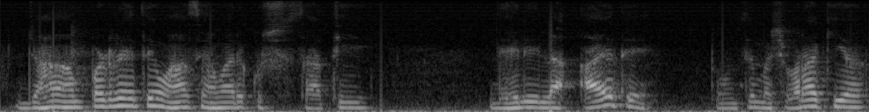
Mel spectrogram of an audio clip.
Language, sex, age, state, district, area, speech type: Urdu, male, 18-30, Delhi, South Delhi, urban, spontaneous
